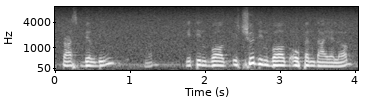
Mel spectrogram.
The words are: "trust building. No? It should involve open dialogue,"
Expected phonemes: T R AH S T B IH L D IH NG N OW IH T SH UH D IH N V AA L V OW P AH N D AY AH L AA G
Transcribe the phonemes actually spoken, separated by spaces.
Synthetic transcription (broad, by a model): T R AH S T B IH L D IH NG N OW IH T SH UH D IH N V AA L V OW P AH N D AY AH L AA G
